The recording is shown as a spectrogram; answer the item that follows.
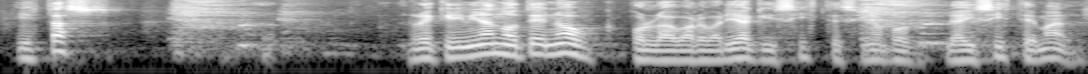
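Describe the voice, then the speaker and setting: A pastor with a fairly low male voice and a Rioplatense Spanish accent preaches an expository sermon in a church. His delivery is emphatic, rising to loud stressed words and dropping to low asides. He slows right down whenever he reads scripture. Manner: reads scripture slowly and deliberately.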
